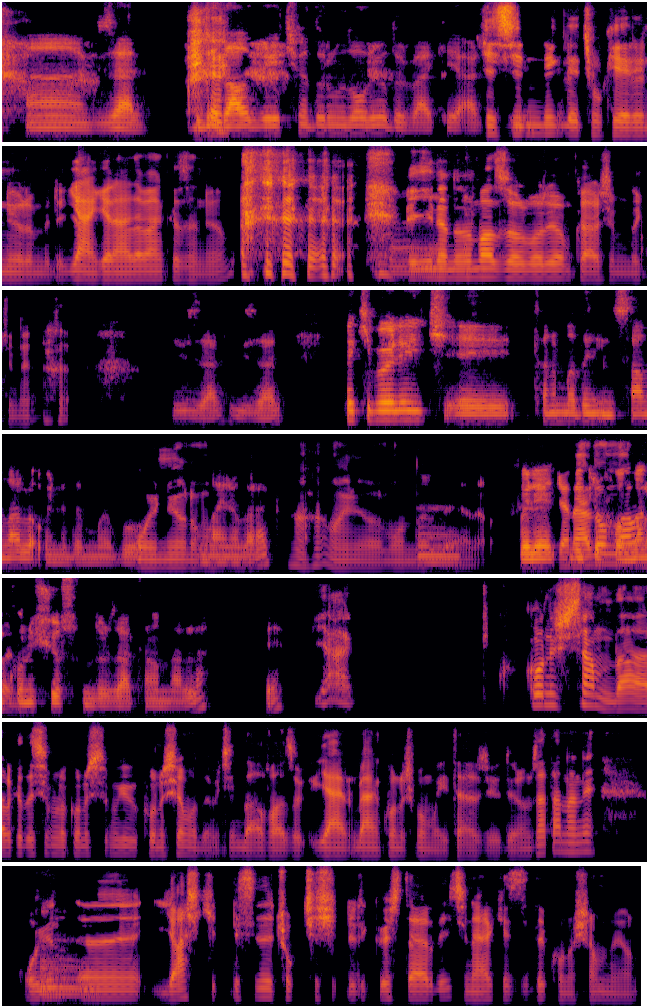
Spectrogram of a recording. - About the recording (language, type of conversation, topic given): Turkish, podcast, Oyun oynarken arkadaşlarınla nasıl iş birliği yaparsın?
- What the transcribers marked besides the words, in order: tapping; chuckle; chuckle; chuckle; giggle; unintelligible speech; unintelligible speech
